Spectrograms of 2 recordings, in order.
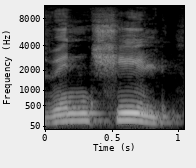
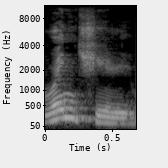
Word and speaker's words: windshield: d e r Fender the next one is windshield uh w i n s h i l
